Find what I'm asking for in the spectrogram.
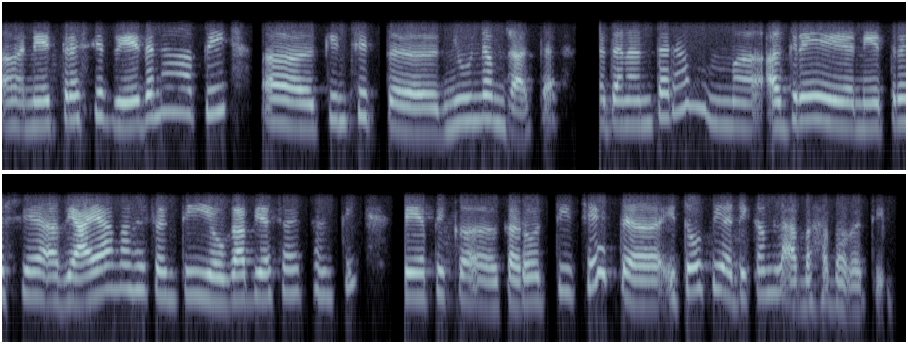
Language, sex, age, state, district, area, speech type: Sanskrit, female, 45-60, Tamil Nadu, Kanyakumari, urban, conversation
